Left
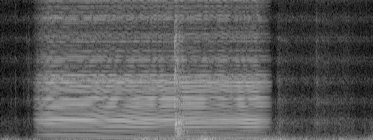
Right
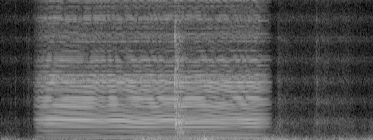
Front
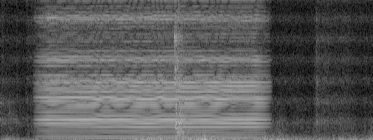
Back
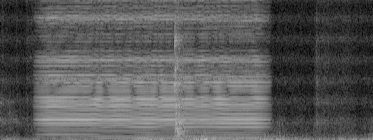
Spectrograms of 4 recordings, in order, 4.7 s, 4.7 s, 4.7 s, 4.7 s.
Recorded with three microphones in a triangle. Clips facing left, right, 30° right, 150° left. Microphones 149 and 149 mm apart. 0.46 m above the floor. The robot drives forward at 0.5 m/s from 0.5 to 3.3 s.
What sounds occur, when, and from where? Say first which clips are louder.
2.2 s a drawer: left 3 dB, back 1 dB; 145° left, 6.5 m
